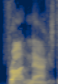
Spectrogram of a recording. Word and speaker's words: Frontenacs: Frontenacs.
